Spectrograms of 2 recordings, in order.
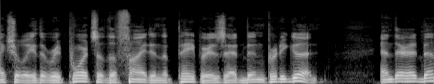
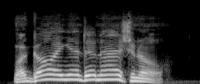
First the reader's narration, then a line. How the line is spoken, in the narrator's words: Schultze had said excitedly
